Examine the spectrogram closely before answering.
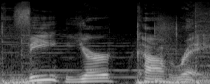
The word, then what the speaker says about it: Vieux Carré: The best way to pronounce this would be Vieux Carré.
